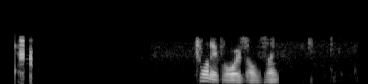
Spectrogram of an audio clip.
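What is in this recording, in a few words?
Public Safety Tactical, p25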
